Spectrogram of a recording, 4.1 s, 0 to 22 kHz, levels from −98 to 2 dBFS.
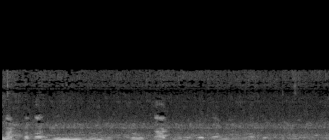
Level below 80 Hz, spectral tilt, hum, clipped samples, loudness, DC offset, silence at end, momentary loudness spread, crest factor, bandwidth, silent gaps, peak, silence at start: -60 dBFS; -7 dB/octave; none; under 0.1%; -34 LUFS; under 0.1%; 0 s; 15 LU; 18 dB; 11.5 kHz; none; -16 dBFS; 0.05 s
